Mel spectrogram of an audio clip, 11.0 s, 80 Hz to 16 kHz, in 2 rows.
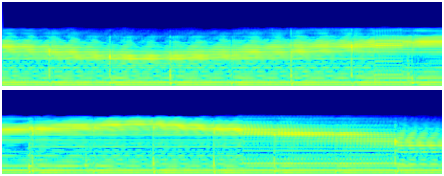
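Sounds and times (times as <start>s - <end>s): low drone: 0.0s - 11.0s
soft pulse: 0.0s - 11.0s.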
